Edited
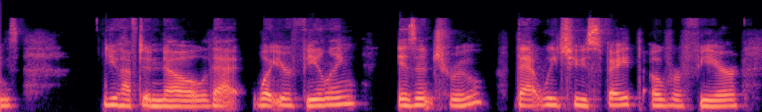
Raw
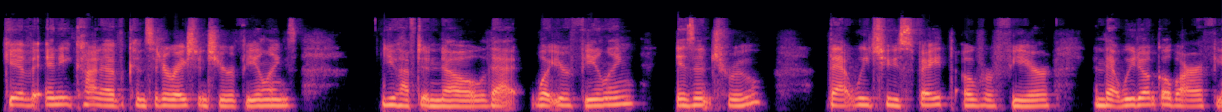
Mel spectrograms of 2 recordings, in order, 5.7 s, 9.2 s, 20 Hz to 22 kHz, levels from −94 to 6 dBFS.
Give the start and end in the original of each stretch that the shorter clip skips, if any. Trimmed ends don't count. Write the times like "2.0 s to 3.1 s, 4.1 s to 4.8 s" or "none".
5.9 s to 6.1 s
